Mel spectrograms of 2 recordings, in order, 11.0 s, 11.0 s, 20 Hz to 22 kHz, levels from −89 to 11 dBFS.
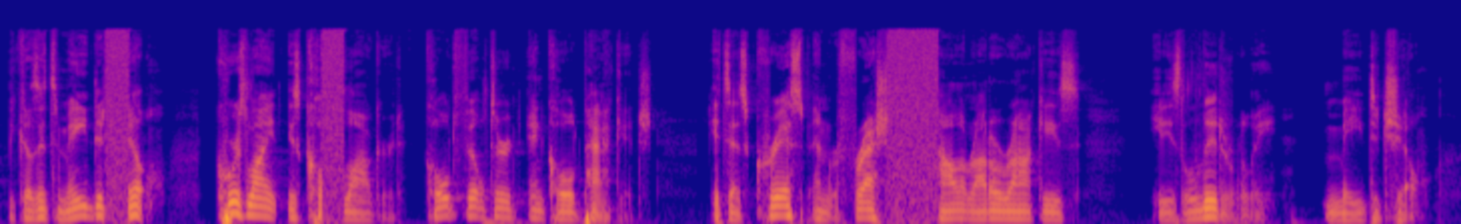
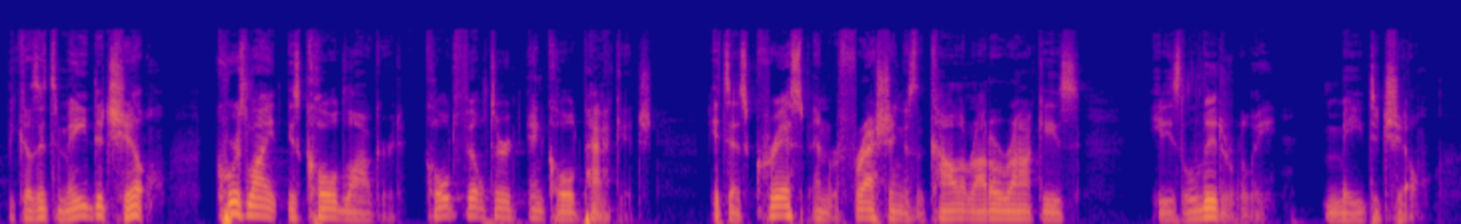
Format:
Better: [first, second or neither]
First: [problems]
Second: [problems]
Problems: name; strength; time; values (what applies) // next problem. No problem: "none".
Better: second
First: audio cutting out; filled with static; at 1 s, at 2.5 s and at 6.5 s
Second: none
